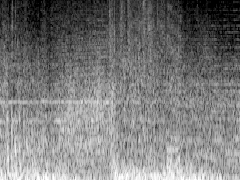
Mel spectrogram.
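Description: A film's action sound mix: an explosion boom with a deep, continuous low rumble, under dramatic score music.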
